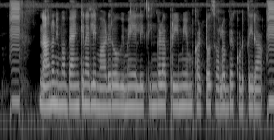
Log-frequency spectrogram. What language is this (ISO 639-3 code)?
kan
